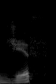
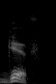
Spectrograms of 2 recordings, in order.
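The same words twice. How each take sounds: First: It starts with a soft j sound. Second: It starts with a hard g sound. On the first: The speaker calls it wrong. "I'm not one of those people that say GIF" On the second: The speaker calls it right. "it's GIF graphics"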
